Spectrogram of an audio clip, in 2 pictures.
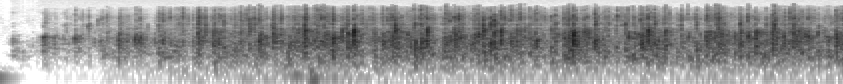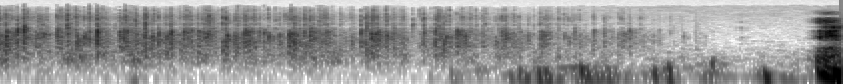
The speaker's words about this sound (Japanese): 皆様、盛大な拍手でお迎えください。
